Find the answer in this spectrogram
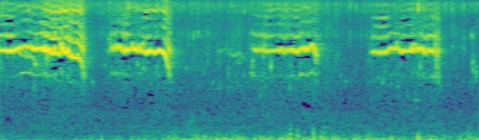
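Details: Brown-eared bulbul, a very noisy grey resident bird, calling beside a mountain stream in a park in Bucheon, South Korea, in late autumn. Four loud, harsh, harmonic squealing notes, each held level then dropping, about one per second, over a low flowing-water rumble.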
